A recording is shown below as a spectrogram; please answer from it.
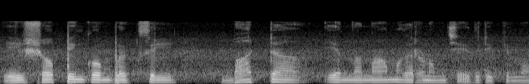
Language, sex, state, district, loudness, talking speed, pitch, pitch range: Malayalam, male, Kerala, Kasaragod, -20 LUFS, 80 wpm, 105 Hz, 100-110 Hz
